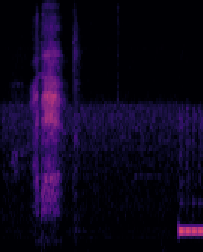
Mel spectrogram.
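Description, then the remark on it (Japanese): A brief muffled rustle, then a steady low telephone tone begins near the end, pulsing slightly as an outgoing call to a radio listener connects and rings out during a live radio broadcast. No one speaks. “はい、なんかメールをもらって、ちょっと一回電話くれって言うからさ。”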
